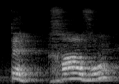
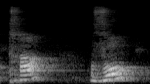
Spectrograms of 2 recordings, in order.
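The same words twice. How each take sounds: First: Travaux stretched slowly, the r like a throaty kh; slow teacher demo of travaux. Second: Said in the usual way. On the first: Shown as a demonstration. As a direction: spell out travaux slowly as txavo for a learner. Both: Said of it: "لماذا تنطق خا؟".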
